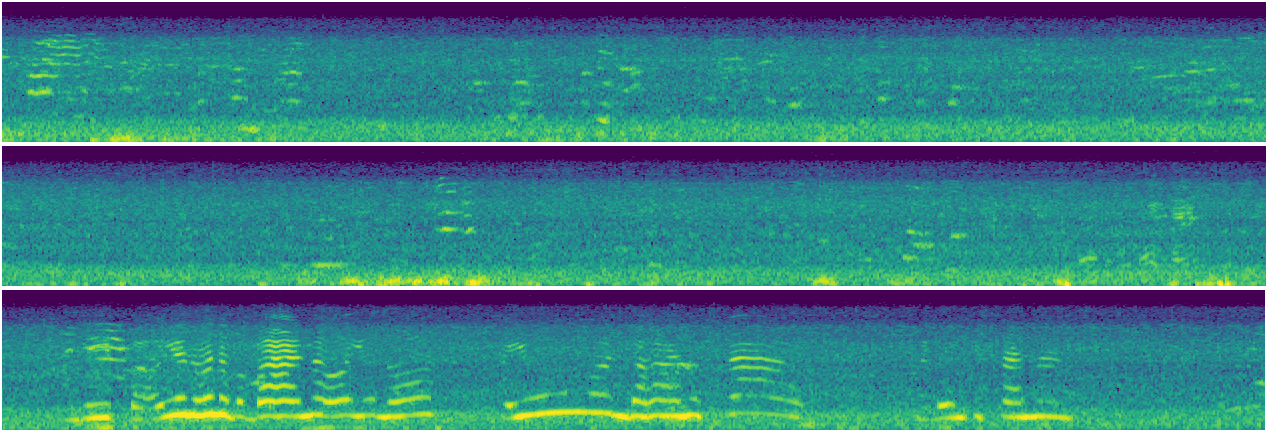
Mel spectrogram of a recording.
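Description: Children shout and laugh playfully at a distance.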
